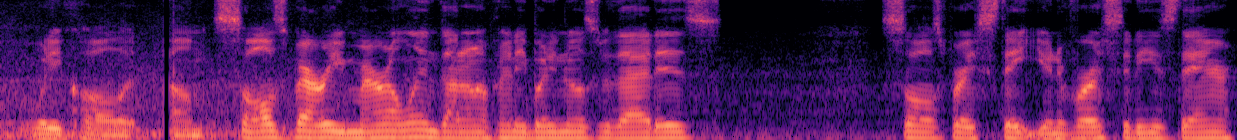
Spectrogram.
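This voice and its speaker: Over noticeable background noise, a man with a New York accent talks at a very fast pace, his pitch medium and his intonation fairly even. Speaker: vlogger. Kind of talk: casual live stream chat. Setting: outdoors near highway.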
